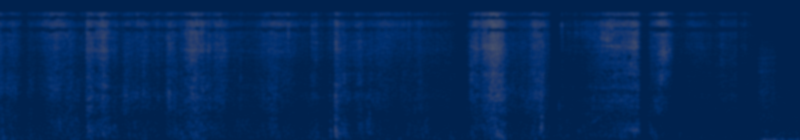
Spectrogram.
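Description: Soft rustling of synthetic outdoor clothing and tent nylon as a person shifts snow-covered legs, with a few louder swishes.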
